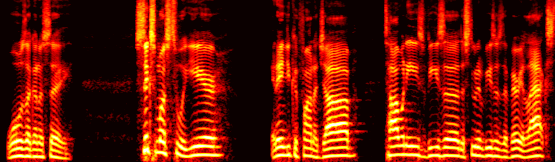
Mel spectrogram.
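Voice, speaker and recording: A man's voice: mid-range voice, no room sound, clean studio sound. A man talking casually to his viewers while moving through city streets, rambling with many restarts and repeated phrases. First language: English. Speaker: vlogger. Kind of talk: casual walking vlog, talking to camera.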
